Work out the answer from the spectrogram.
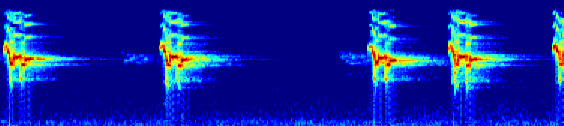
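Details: Budgerigar giving the calling-type calls of young birds, which provoke answers from other budgerigars. Five rough, bright chirps, the later ones coming closer together.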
